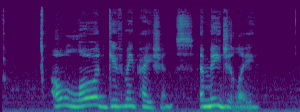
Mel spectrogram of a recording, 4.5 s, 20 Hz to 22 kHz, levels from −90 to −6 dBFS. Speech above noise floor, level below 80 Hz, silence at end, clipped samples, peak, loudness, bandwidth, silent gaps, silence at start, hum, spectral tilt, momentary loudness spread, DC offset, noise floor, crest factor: 27 dB; -66 dBFS; 0.1 s; under 0.1%; -24 dBFS; -39 LUFS; 16.5 kHz; none; 0.05 s; none; -4.5 dB/octave; 13 LU; under 0.1%; -65 dBFS; 16 dB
